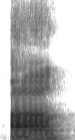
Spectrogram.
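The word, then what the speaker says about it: 啊: Et donc, rien qu'avec ce son, vous savez déjà prononcer votre premier caractère chinois, donc qui se prononce A, A.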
